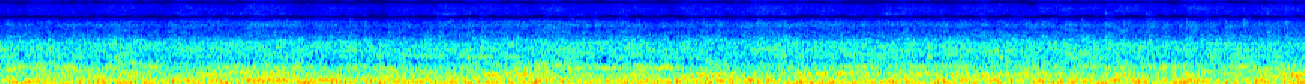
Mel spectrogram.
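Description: Death metal band playing live: distorted electric guitars and bass over a drum kit, dense and loud throughout.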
